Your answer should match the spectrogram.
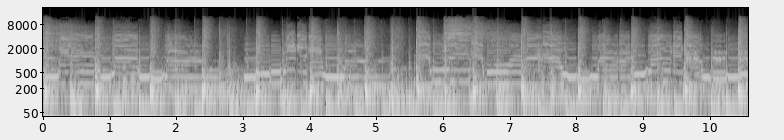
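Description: Rock band playing an instrumental passage of psychedelic hard rock: a riffing electric guitar over bass and a steadily beating drum kit, with no singing.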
